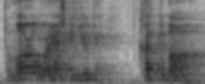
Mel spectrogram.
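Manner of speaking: ordinary talk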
